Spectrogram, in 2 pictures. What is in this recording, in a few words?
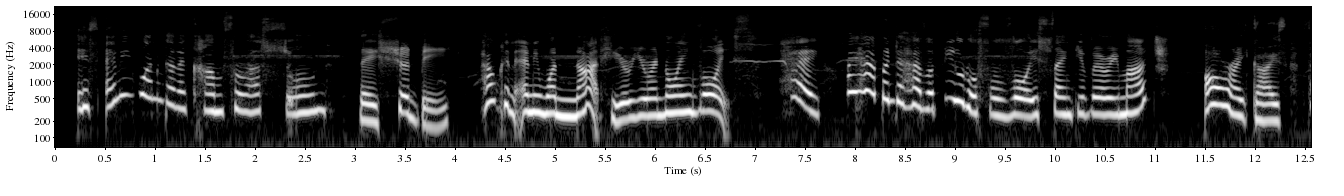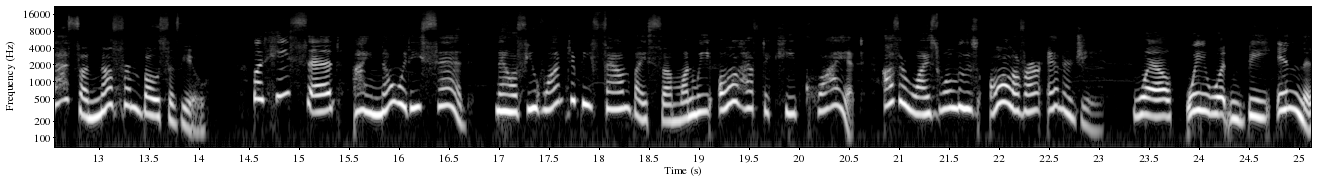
Child Voices With Background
